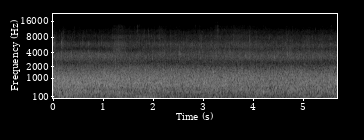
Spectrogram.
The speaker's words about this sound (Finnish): Se on viimeiset sulamisvedet virtaa tässä.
